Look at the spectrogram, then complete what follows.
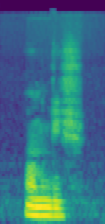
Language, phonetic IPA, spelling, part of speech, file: Polish, [ˈɔ̃ŋʲɟiɕ], ongiś, adverb, LL-Q809 (pol)-ongiś.wav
